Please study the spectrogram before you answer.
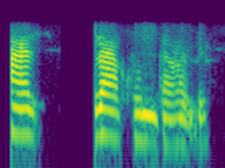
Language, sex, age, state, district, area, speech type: Bengali, female, 18-30, West Bengal, Uttar Dinajpur, urban, conversation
